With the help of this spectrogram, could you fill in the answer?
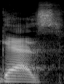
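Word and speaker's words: gaz: इसका भी एक्सेप्शन है जी ए जड इसको पढ़ते हैं गैस गैस को बोलते हैं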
